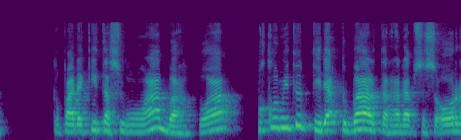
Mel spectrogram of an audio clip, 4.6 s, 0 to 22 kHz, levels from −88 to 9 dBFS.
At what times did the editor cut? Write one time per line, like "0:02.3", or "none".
0:02.6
